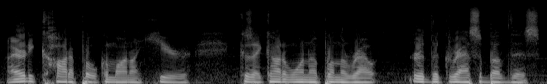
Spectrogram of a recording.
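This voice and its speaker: A man streaming a video game, hoarse from losing his voice, chatting in a laid-back, rambling way with frequent chuckles, close on his microphone. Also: on the low side, steady tone, normal speed, darkish tone, soft background music. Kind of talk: casual live-stream chat. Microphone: close desk microphone.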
